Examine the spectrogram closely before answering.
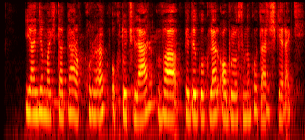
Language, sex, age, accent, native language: Uzbek, female, under 19, Toshkent shahri, Uzbek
